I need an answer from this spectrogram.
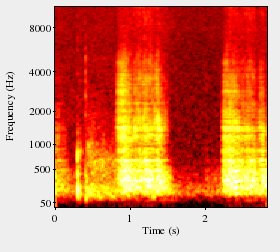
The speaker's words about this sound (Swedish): Så här borrar ingen riktig människa. Nej, nej. Så känner du bara på betongen med... Det är som att någon borrar i väggen och är rädd för att det ska bli hål.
